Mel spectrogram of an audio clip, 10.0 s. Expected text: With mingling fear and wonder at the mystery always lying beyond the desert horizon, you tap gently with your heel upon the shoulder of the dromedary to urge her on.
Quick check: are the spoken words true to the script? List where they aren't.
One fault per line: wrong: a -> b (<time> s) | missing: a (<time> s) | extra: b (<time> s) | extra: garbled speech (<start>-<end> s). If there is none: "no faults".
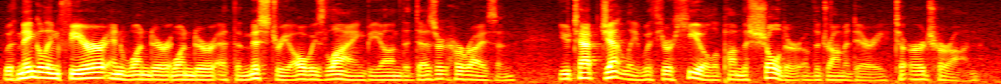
extra: wonder (1.7 s)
